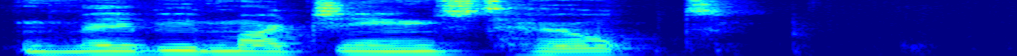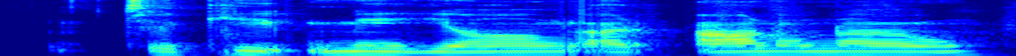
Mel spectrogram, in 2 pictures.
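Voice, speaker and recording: A woman in her forties talks with her live-stream audience in a relaxed, conversational way. Her delivery stays level and even, with little rise or fall. She fills her talk with endearments like honey and sweetheart. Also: extremely low pitch, slow pace. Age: 40s. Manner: affectionate, calls viewers baby, honey and sweetheart. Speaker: tarot reader and livestream host. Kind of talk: casual live-stream chat with viewers.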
